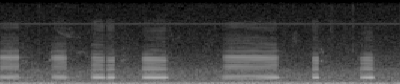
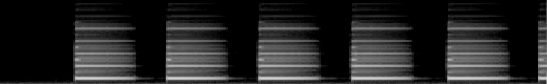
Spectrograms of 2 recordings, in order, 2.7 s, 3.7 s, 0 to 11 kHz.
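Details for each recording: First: Garrett AT Pro International metal detector ground balanced for neutral soil, swept over a highly mineralized pit of dirt: repeated high beeping bursts of uneven length, ground chatter from improper ground balance. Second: Garrett AT Pro International metal detector in Standard Mode, coin passed beneath the searchcoil: eleven identical full-strength mid-pitched beeps about every 0.6 seconds; binary audio, a normal steady target response.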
